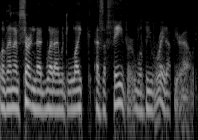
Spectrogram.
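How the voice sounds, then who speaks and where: A man puts on a raspy character voice at medium pitch and talks at a fairly quick pace. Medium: actual play. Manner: polite, hesitant.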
